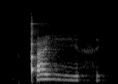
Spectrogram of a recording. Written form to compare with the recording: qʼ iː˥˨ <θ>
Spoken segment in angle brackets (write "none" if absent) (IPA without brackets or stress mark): θ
